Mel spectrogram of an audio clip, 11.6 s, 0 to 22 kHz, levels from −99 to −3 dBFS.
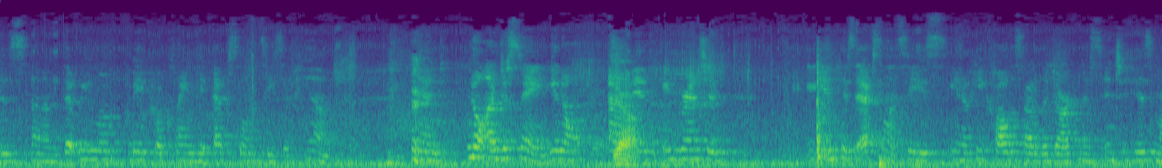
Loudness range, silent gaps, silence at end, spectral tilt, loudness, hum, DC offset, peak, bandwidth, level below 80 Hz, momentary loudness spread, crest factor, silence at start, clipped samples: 5 LU; none; 0 s; -6 dB/octave; -29 LUFS; none; under 0.1%; -6 dBFS; 14.5 kHz; -40 dBFS; 9 LU; 22 dB; 0 s; under 0.1%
